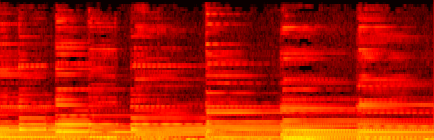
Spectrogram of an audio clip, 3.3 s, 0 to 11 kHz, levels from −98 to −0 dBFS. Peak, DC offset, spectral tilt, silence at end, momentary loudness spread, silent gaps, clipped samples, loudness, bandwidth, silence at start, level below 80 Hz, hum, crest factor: -18 dBFS; 0.3%; -4.5 dB/octave; 0 s; 5 LU; none; under 0.1%; -34 LUFS; 11 kHz; 0 s; -42 dBFS; none; 14 dB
